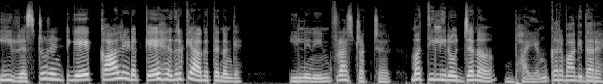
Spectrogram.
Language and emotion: Kannada, fearful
